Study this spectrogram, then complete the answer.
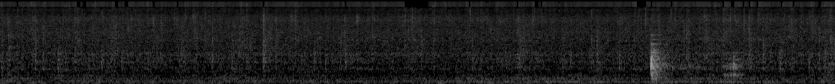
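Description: Soybean sprouts and beef cook in a pan with a soft, even sizzle, fairly quiet and steady, broken once by a sharp utensil tap.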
